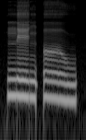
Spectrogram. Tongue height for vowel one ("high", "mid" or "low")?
mid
